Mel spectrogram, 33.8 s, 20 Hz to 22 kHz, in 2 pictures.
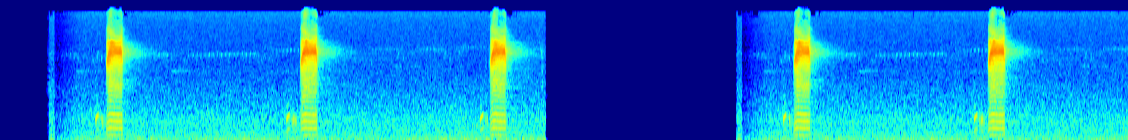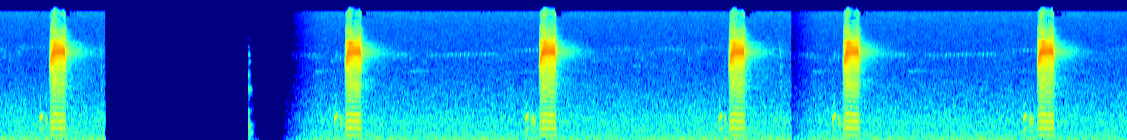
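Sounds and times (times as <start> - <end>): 
American Woodcock peent call: 1.2 - 2.8, 4.2 - 5.2, 7.1 - 7.9, 11.4 - 13.1, 14.5 - 15.5, 17.3 - 18.3, 21.6 - 23.5, 24.7 - 25.7, 27.5 - 30.9, 32.2 - 33.2.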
